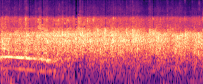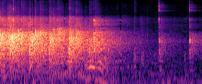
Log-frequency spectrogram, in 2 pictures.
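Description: Applause from a small crowd of spectators in a hall after a table tennis point, steady for about five seconds and then dying away. Two sharp taps follow near the end.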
